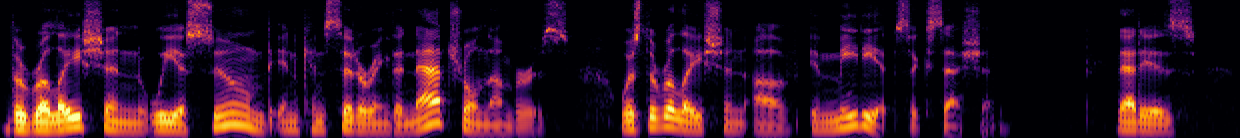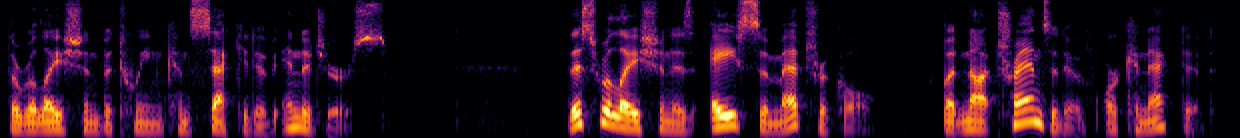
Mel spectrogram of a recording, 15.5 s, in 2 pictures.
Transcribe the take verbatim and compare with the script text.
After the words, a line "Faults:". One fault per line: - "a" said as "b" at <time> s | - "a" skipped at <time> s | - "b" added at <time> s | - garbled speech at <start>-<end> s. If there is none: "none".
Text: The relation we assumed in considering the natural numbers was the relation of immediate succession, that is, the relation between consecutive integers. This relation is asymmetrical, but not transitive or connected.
The relation we assumed in considering the natural numbers was the relation of immediate succession, that is, the relation between consecutive integers. This relation is asymmetrical, but not transitive or connected.
Faults:
none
